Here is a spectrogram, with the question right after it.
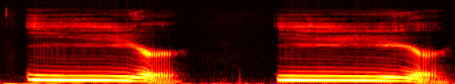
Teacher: The E, the position of your tongue way up at the top, the E sound is almost the exact same position as the R sound. So if I'm saying E and then I just move my tongue back a little bit, I get R, right? Ear, ear.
